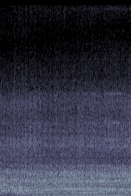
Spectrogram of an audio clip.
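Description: A tractor engine idles and runs in a field in Palakkad under intense heat, giving a steady, loud, low mechanical drone with no talking.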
